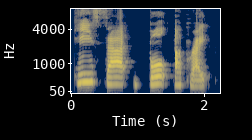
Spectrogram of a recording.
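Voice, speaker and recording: A woman reading a scripted children's story as a storyteller, with an expressive, deliberate delivery. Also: fairly high pitch, vocal fry, smooth. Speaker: storyteller, podcast host.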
